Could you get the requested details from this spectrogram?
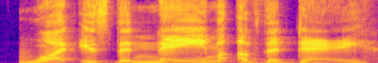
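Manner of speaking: spelling it out slowly for Mike; each word laid out like to a child; slow, deliberate question. Retold or imitated. Husband slowly spelling out his question to Mike. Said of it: "as I said to him yesterday".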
